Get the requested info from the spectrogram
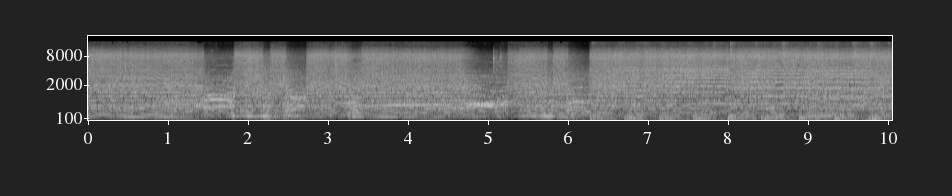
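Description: Guggenmusik brass band of trumpets, trombones and sousaphones holding long sustained chords; about six seconds in the drums come in with a steady beat and the full band plays on loudly.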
